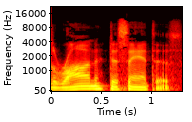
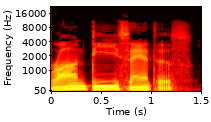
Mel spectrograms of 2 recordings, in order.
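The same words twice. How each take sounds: First: The vowel in 'De' is short. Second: The vowel in 'De' is a long E. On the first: "Everyone I've ever heard say that name says Ron DeSantis" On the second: "the long E sound"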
